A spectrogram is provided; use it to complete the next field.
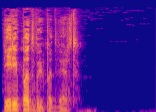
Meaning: a complicated expression or way of expressing ideas
- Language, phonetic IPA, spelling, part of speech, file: Russian, [ˌpʲerʲɪpɐdˈvɨpədvʲɪrt], переподвыподверт, noun, Ru-переподвыподверт.ogg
